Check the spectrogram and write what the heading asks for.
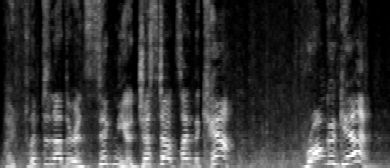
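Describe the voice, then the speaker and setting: A woman's voice: very high voice, sing-song, normal speed, fairly bright tone, soft background music, exaggerated voice. A woman voicing a cheerful but unlucky teenage adventurer boy in a video game, who stammers and talks himself down. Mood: upbeat. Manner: stammers and turns self-deprecating.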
